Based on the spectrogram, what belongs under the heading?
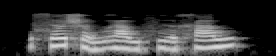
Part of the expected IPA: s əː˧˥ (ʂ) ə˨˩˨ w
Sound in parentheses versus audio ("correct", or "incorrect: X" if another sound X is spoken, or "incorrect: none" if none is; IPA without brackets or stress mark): correct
